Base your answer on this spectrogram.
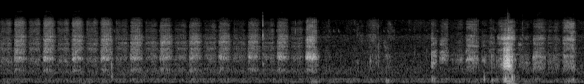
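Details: Four-year-old Staffie Brogan, playing with his big hard plastic ball, gives fast breathy pants that pause for about a second, then resume, ending near a sharp knock of the ball.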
